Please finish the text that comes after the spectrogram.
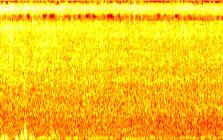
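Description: A forest stream flows in a soft, continuous babble and trickle, faint and steady with a few low bumps early on, no voices over it.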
